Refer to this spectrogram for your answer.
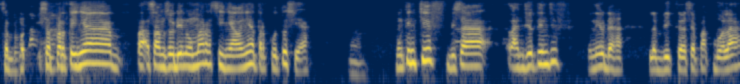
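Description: Speaking at a moderate pace with long, frequent pauses, a man uses a high pitch and ordinary pitch variation, and the sound is dry with no echo. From Indonesia. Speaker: moderator. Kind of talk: moderating a webinar. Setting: video call. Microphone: video call.

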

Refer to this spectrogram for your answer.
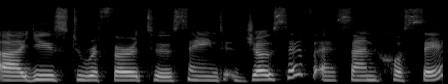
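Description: A woman with a Spanish accent speaks at a very slow pace in a fairly high pitch. The background is quiet. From Argentina. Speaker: Spanish teacher. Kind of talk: online language lesson. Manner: hesitant, many fillers. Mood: friendly, relaxed. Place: home room. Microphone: earbuds.

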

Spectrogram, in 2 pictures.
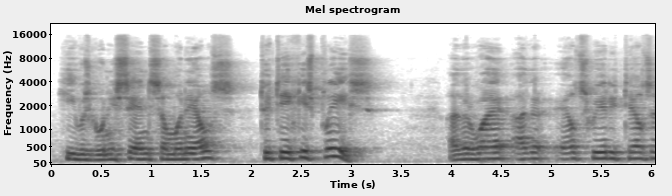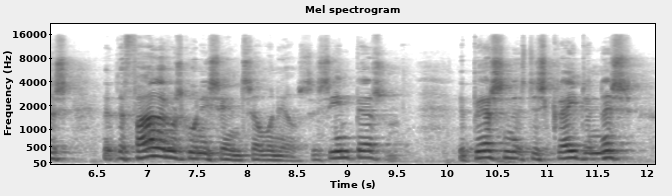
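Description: Heard with audible room echo, a man talks at a moderate pace in a high pitch for a man, with ordinary pitch variation. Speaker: lay preacher. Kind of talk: sermon. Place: home room. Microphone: phone near.

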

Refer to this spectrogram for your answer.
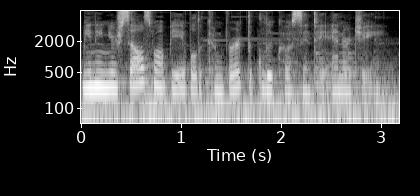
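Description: A woman's lively speech at a fairly quick pace, with music in the background. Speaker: voice-over narrator. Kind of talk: animated explainer narration.

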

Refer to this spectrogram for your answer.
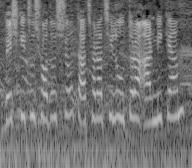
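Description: Crowd noise runs behind a woman speaking in a high voice. Her intonation is monotone and flat, and the sound is dry with no echo. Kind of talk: press briefing. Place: open country. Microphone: handheld.

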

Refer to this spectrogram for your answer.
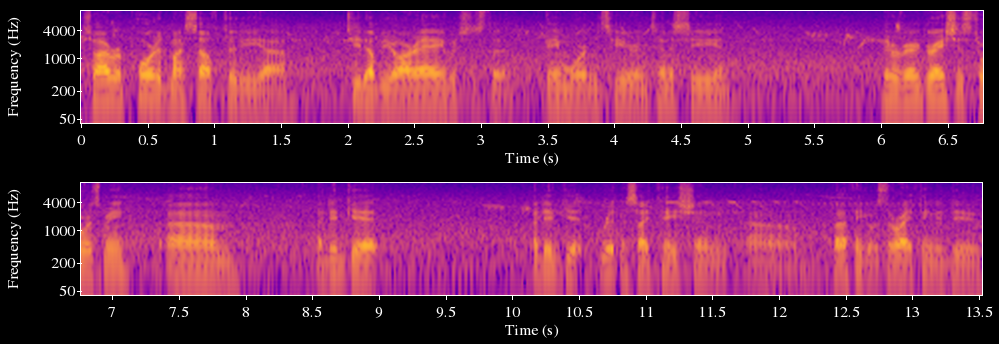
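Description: A man talks in a monotone, flat intonation. The sound is dry with no echo, and background noise is noticeable. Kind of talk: casual vlog chat. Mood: humble, reflective. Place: open country.

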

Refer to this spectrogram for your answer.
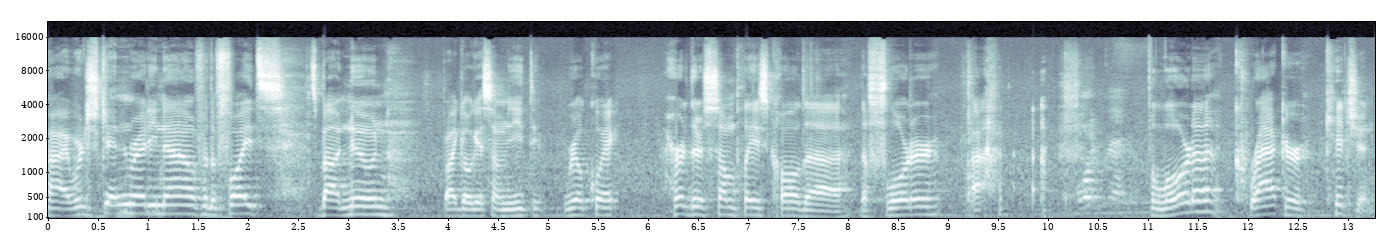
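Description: A man talks at a fairly slow pace, his pitch varying in an ordinary way, while light noise sits in the background. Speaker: podcast host vlogging. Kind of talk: casual vlog chat. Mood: wry, sarcastic. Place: home room. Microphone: phone near.

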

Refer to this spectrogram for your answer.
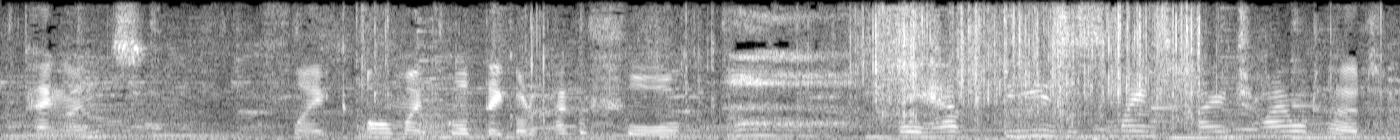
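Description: Loud music fills the background as the speech moves at a fairly slow pace. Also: woman. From England. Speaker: vlogger. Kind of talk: casual vlog talk with friends. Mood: excited, nostalgic. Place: shop. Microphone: phone near.

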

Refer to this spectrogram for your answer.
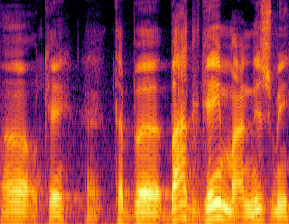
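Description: Medium in pitch, a man speaks with a Lebanese accent. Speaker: talk show host. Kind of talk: interview. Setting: studio with audience.

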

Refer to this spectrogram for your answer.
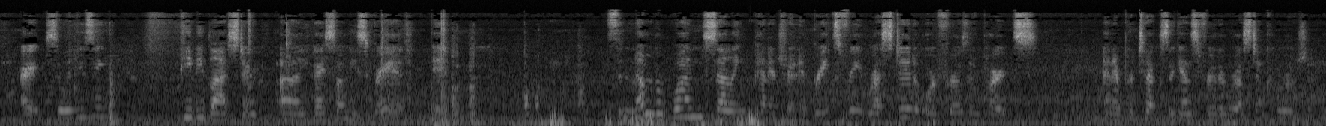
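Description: A woman speaks at a moderate pace with long, frequent pauses. Loud background noise runs underneath. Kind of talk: casual vlog chat. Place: boat. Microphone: phone near.

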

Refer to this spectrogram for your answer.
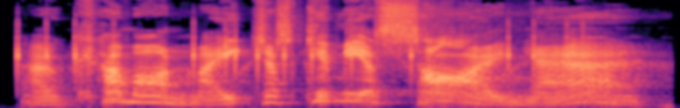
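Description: A man performs a cartoonish character voice that sounds raspy. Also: fairly slow pace. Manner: petulant, sneering, then pleading.

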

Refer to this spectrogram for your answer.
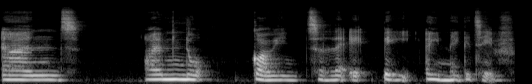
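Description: A woman with a fairly high pitch speaks in a somewhat breathy voice with monotone, flat intonation. The background is quiet. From England. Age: 40s. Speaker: vlogger, airport security manager. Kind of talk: personal vlog, health story. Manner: hesitant, many ums. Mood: earnest, hopeful. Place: home room. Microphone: phone near.

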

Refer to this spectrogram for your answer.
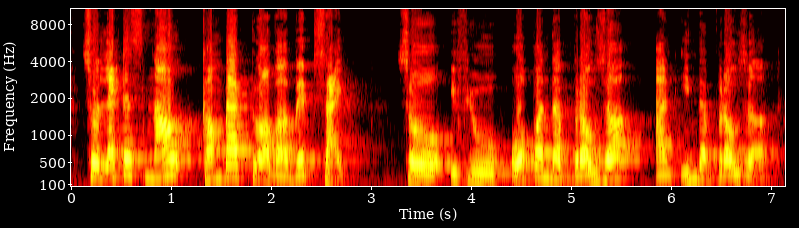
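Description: A high-pitched man at a fairly slow pace, with very wide pitch swings over a quiet background. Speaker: software tutorial instructor. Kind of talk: tutorial. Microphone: webcam.

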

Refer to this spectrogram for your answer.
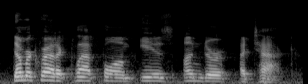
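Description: A man's high voice, fairly slow, with ordinary pitch variation. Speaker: politician at a press conference. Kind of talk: speech. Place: street. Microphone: podium.

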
